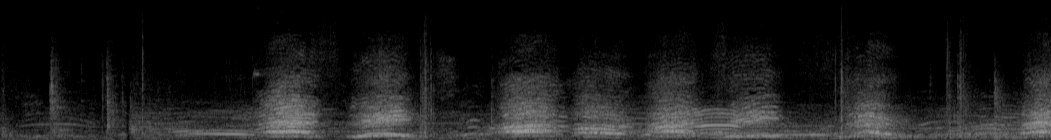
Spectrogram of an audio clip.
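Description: A crowd of young men shouts and cheers loudly in bursts outdoors.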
